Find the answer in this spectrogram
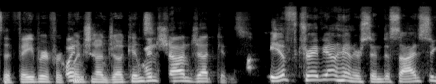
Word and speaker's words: Quinshon Judkins: Quinshon Judkins.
